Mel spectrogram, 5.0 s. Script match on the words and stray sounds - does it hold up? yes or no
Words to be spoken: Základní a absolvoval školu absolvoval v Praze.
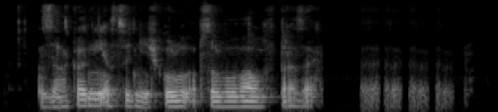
no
